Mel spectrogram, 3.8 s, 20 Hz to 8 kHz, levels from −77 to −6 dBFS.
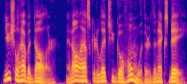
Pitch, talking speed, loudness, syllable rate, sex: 125 Hz, 305 wpm, -16 LUFS, 5.7 syllables/s, male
